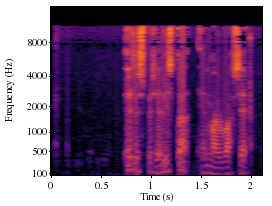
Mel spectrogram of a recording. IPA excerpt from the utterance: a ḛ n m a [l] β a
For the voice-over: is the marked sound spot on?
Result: yes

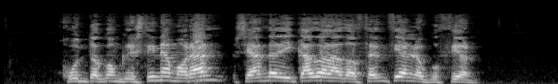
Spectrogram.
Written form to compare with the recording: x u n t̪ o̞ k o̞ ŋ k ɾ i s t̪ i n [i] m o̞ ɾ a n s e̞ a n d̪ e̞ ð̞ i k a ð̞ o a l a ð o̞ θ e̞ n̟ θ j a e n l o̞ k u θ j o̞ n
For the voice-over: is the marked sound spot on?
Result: no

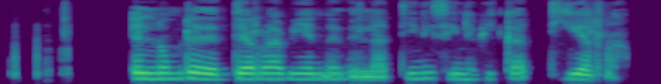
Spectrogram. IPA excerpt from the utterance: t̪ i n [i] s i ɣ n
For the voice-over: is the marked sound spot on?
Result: yes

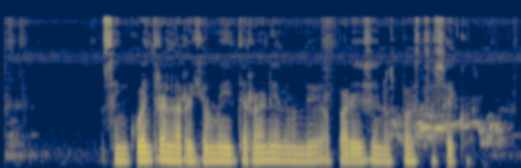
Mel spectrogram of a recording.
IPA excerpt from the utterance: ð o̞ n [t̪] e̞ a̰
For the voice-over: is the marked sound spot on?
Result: no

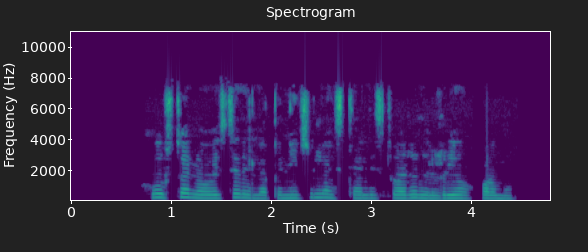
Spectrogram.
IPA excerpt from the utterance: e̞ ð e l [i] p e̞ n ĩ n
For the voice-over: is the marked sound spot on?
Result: no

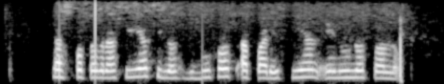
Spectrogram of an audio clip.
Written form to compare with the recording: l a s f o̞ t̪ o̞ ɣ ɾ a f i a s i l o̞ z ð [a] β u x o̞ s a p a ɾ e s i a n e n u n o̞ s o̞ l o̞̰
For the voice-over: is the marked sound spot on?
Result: no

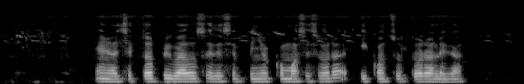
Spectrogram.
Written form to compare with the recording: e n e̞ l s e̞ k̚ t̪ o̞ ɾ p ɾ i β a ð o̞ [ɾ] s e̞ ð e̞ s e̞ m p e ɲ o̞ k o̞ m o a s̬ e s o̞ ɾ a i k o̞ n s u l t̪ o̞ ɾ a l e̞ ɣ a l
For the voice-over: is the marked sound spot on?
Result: no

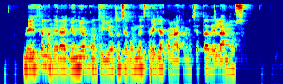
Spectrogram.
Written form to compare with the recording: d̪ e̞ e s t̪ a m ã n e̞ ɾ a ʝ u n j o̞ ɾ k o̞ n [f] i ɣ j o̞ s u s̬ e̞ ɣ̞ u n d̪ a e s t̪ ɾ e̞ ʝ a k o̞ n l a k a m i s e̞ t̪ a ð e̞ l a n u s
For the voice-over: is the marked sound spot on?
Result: no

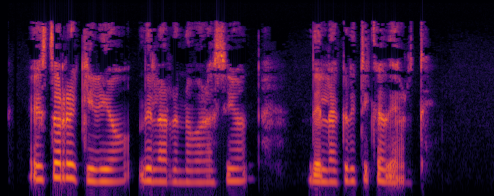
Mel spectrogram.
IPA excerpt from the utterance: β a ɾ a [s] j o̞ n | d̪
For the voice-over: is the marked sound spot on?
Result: yes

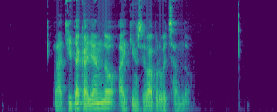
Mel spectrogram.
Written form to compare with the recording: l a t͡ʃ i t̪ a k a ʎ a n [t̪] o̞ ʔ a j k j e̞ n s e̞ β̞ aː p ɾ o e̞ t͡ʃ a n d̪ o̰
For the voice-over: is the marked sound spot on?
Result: no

